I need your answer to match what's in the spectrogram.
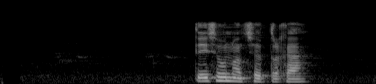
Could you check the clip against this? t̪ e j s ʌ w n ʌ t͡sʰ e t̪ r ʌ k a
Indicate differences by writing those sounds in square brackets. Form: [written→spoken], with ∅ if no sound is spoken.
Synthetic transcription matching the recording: t̪ e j s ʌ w n ʌ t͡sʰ e t̪ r ʌ k a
